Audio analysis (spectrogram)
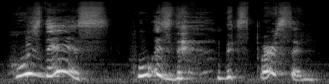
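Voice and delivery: high, loud amazed question with a laugh. Retold or imitated. Recalling meeting her new self, laughing amazed. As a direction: marvel at this stranger who is yourself.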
